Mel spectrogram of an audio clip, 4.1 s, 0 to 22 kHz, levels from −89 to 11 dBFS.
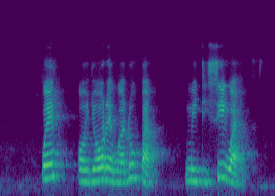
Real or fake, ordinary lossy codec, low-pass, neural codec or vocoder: fake; Opus, 16 kbps; 7.2 kHz; codec, 16 kHz, 16 kbps, FunCodec, trained on Chinese and English, 50 frames a second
